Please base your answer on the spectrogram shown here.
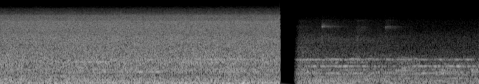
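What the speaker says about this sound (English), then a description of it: "We've got this amazing waterfall with koi fish just there." An evening waterfall splashes into a koi pond at Longshan Temple in Taipei. Its loud, steady rush breaks off briefly, then continues as a softer, even wash of falling water.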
